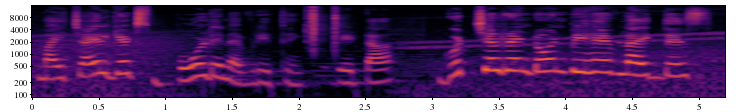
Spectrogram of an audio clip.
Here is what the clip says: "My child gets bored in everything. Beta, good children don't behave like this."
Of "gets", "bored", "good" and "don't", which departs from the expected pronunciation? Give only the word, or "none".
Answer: bored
